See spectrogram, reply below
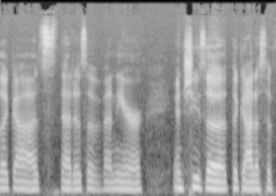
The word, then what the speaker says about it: Vanir: A Vanir is how it's pronounced.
